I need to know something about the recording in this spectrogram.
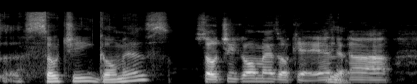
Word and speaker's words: Xochitl: Do you know how to pronounce her name? I believe it's Xochitl Gomez.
